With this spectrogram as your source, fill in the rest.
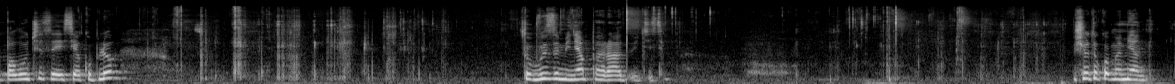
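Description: A young woman speaks calmly, close to a microphone.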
